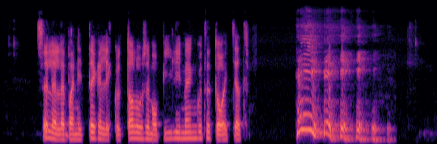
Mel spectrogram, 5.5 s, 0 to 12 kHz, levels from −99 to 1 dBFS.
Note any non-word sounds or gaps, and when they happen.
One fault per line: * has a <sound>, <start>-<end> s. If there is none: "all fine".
* has a laugh, 3.7-5.0 s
